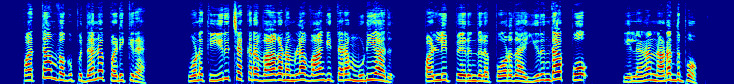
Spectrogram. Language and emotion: Tamil, angry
